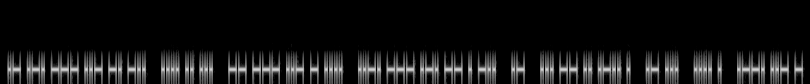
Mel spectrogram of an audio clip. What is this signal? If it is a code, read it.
Morse code, heard as a keyed tone, about 50 wpm, 700 Hz. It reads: AROUND HIS MOUTH FORMED A SMILE AS HE PUT
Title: A Sound Of Thunder 50wpm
